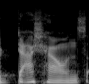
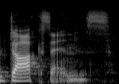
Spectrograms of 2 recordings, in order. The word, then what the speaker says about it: dachshund: Those are dash hounds on her sweater. That's not how you pronounced it.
